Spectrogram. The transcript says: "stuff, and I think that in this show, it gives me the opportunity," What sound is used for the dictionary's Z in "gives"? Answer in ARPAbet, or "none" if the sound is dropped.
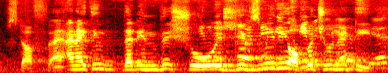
Z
